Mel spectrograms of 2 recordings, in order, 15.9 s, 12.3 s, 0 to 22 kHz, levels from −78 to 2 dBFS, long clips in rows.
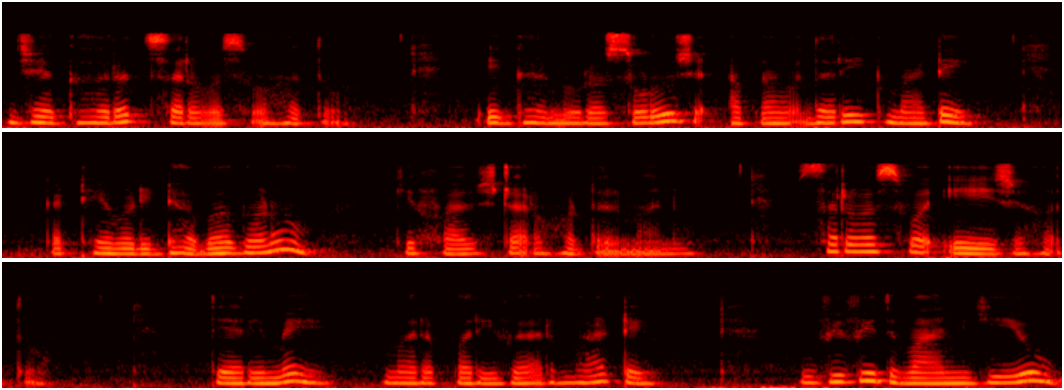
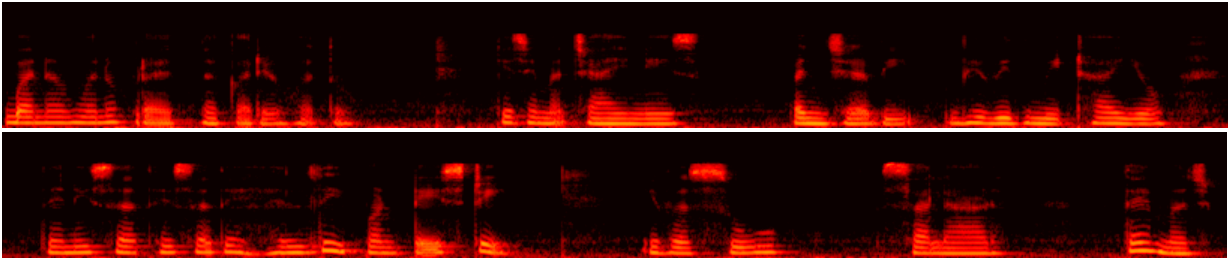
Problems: none marked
